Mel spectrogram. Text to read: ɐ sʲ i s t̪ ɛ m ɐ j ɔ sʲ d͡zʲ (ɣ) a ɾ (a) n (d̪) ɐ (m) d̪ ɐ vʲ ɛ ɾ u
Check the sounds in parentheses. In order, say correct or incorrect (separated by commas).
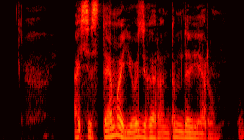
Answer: correct, correct, incorrect, correct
